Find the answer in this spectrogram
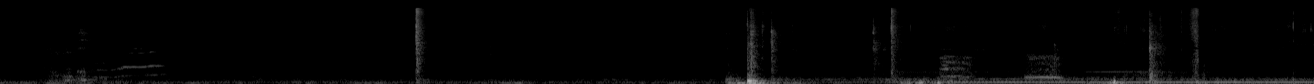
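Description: A Sphynx cat gives a single short, rising-then-falling meow as a greeting, followed by clicks and a low rumble.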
